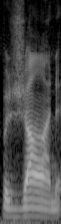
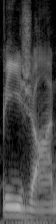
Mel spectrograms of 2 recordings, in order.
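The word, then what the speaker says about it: Bijan: If you don't know, Bjan Robinson came out and said, "Hey, my name is actually pronounced Bjon, not Bejon, like everyone's been saying before."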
